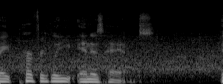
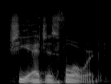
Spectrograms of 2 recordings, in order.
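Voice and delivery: ordinary delivery

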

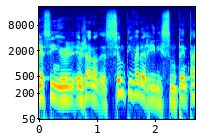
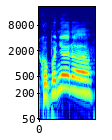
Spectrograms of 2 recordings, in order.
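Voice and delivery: high, drawn-out playful call; 6 semitones higher, 4 dB louder than usual. Pretend. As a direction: call to a partner in the next room. Jokingly calling out to partner. (chamar em voz alta, a brincar)

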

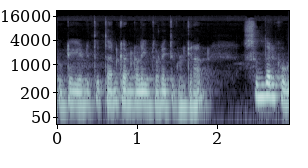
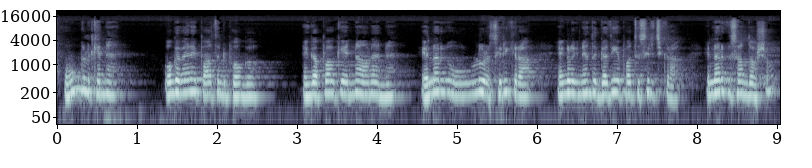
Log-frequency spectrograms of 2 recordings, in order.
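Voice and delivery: bitter outburst; 9 semitones higher than usual. Acted. Daughter lashing out at neighbour.

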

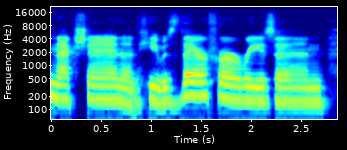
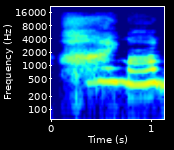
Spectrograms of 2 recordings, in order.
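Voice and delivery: high, squealed mock greeting; excited greeting. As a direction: imitate a thrilled daughter at the door, very high. Imagined usual excited door greeting.

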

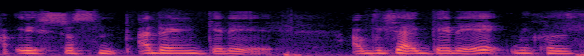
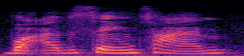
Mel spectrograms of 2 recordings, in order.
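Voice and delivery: ordinary talk

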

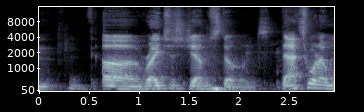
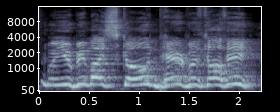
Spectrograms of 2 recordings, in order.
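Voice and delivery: high, hammed-up proposal voice; mock proposal; 5 dB louder than usual. Pretending to propose with menu items, high hammed-up voice. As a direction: propose to a scone, overdone.

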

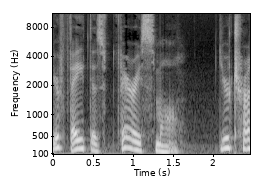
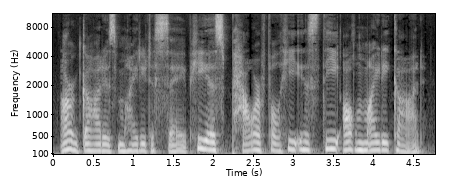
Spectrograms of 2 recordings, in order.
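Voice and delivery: ordinary delivery

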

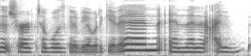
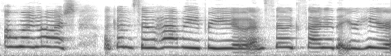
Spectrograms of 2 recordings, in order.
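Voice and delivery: much higher, tearful happy squeal; overjoyed reunion; 11 semitones higher than usual. Retold or imitated. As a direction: greet her like a lost child found again, near tears. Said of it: "I was like".

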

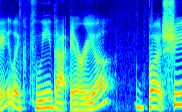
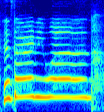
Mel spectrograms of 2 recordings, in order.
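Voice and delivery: high, tearful cries for help; crying for help. Retold or imitated. Aro alone in the forest, crying out for help. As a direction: mimic a sobbing girl lost and calling out. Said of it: "she's, like, crying".

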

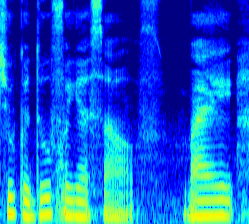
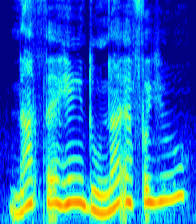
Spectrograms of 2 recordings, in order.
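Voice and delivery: indignant; 10 semitones higher, 4 dB louder than usual. Real, not acted. Outrage at the boyfriend's empty Valentine's.

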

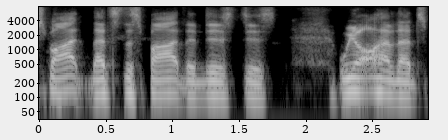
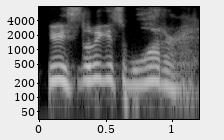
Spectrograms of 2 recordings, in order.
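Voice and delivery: high, mock-winded plea; out of breath; 11 semitones higher, much faster than usual. Winded man stalling his caller, mock breathless. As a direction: act puffed out and stalling. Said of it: "Why are you so out of breath?".

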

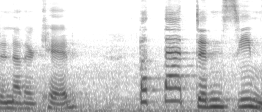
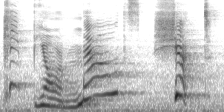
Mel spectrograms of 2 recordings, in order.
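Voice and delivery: slow, high-pitched strict order; mean teacher; 14 semitones higher, 4 dB louder, slower than usual. A narrator's reading. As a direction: scold the class, drawing out each word. Mean substitute orders the class.

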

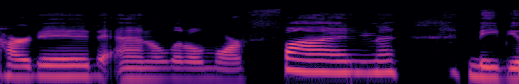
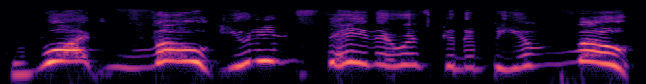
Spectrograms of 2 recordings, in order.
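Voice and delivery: indignant protest; 11 semitones higher, 7 dB louder than usual. Retold or imitated. Retelling complaint about the vote.

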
